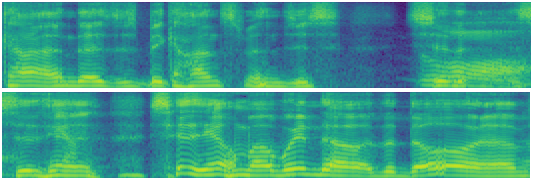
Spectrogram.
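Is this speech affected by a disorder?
Yes: cerebral palsy; once cold stays cold.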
